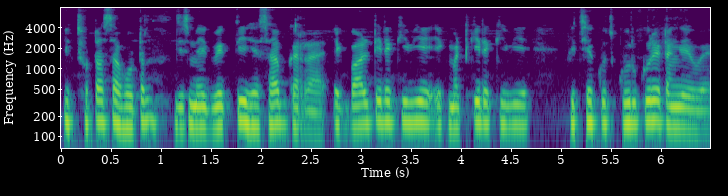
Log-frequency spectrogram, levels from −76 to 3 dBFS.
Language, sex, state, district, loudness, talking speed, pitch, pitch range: Hindi, male, Rajasthan, Bikaner, -16 LUFS, 250 wpm, 150 Hz, 140-160 Hz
